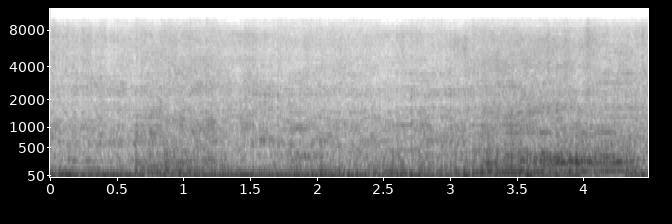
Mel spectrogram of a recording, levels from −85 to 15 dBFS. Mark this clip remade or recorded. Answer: remade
